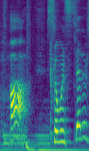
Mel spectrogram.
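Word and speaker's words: ห้า: In Thai, the number 5 is pronounced ha, so instead of saying ha ha ha ha ha, Thai people will sometimes write 55555.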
